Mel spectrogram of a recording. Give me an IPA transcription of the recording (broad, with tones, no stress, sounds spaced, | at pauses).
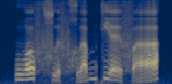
w ɔ˧˥˧ f sʷ ɛ̰˧˩ f χʷ a̰˩˥ b k j ɛ̰˥˩ f a̰˩˥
